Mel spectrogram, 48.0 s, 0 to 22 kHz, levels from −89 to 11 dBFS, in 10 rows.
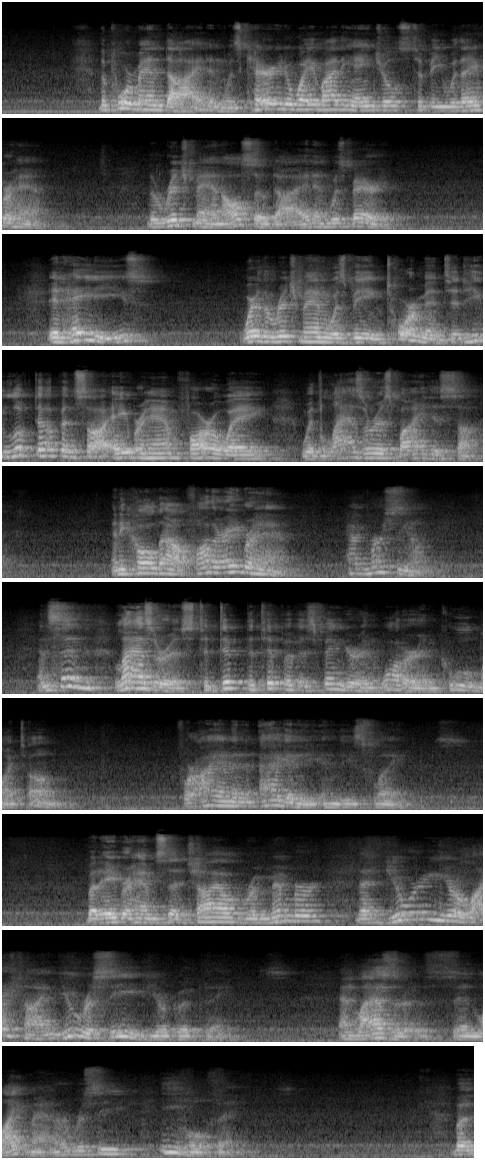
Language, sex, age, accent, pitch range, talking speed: English, male, 40-59, American, 120-185 Hz, 125 wpm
